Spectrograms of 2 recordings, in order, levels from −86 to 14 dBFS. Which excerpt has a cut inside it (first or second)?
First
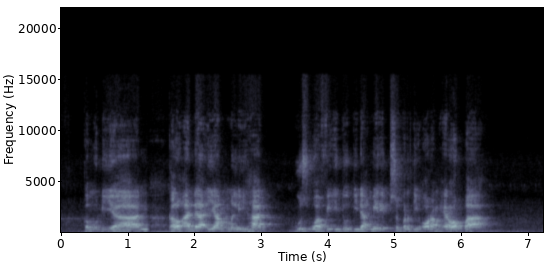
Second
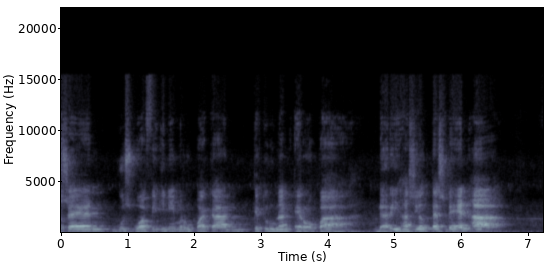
first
